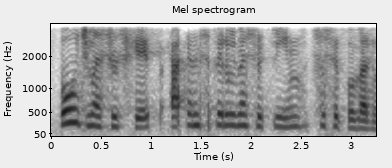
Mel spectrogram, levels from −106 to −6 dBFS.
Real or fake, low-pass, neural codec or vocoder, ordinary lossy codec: fake; 3.6 kHz; codec, 16 kHz, 1 kbps, FreqCodec, larger model; none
